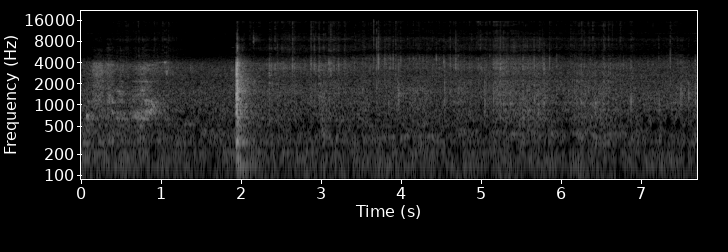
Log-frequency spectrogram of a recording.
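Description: Parotta frying on a hot tawa: a steady sizzle of the dough in oil as a spatula presses it, with one sharp tap about two seconds in.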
